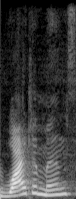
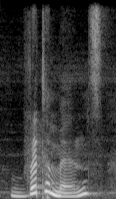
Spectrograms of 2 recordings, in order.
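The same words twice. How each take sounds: First: "vitamins" with a long I; American "vitamins", first vowel as in "eye"; American pronunciation. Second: "vitamins" with a short I; British "vitamins", first vowel as in "bit"; British pronunciation. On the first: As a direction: say "vitamins" the American way, as VY-tuh-mins. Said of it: "in American accent". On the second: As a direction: say "vitamins" the British way, as VIT-uh-mins. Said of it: "pronounce the word in British accent". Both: Shown as a demonstration.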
